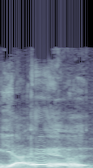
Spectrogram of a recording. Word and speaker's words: יאר: And if he said Ya'er instead of Ya'er, meaning he's not using the garon, the throat, in his pronunciation, he may misconstrue, he may misinterpret it as a curse instead of blessing.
